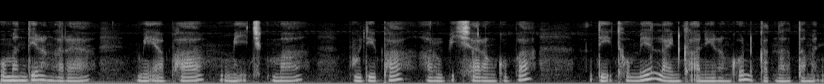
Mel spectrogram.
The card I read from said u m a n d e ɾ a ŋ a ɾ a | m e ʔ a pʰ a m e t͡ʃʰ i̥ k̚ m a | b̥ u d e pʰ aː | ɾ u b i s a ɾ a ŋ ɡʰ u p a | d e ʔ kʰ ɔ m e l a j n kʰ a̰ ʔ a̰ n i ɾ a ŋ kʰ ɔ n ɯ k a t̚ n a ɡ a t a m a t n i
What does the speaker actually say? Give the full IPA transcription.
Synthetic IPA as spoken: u m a n d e ɾ a ŋ a ɾ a | m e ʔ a pʰ a m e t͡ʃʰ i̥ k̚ m a | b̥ u d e pʰ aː | ɾ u b i s a ɾ a ŋ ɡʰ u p a | d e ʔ tʰ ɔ m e l a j n kʰ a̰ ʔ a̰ n i ɾ a ŋ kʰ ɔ n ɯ k a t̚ n a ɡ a t a m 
